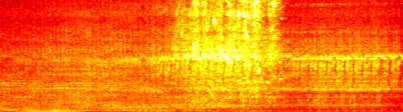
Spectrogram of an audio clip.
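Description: Hindustan Ambassador car's engine running low and steady as the car pulls up and stops, with a brief rush of noise about three seconds in.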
